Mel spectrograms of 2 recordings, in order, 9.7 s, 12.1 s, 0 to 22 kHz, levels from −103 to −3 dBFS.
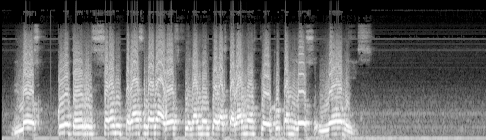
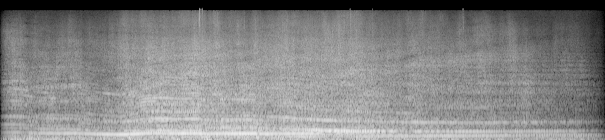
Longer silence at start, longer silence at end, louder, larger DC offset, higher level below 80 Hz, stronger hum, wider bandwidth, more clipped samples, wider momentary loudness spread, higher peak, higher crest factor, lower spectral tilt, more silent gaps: about the same, 0.05 s vs 0.05 s; second, 0 s vs 0.2 s; first, -6 LUFS vs -16 LUFS; neither; about the same, -28 dBFS vs -32 dBFS; neither; second, 11 kHz vs 16 kHz; neither; second, 6 LU vs 13 LU; about the same, 0 dBFS vs 0 dBFS; second, 8 dB vs 16 dB; about the same, -5 dB/octave vs -4.5 dB/octave; neither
